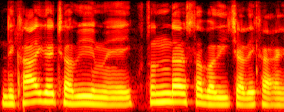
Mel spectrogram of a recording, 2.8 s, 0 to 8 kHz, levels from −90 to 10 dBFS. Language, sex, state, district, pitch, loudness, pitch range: Hindi, male, Jharkhand, Palamu, 150 Hz, -14 LUFS, 135-180 Hz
